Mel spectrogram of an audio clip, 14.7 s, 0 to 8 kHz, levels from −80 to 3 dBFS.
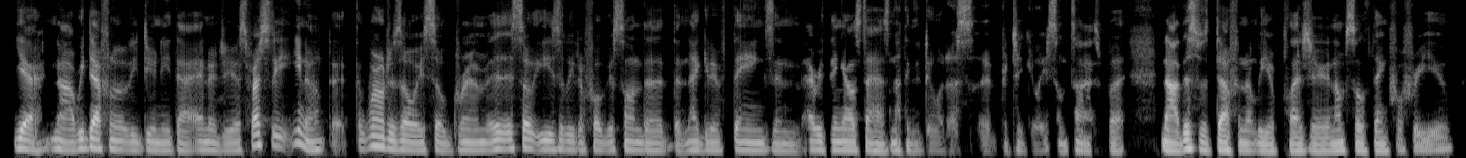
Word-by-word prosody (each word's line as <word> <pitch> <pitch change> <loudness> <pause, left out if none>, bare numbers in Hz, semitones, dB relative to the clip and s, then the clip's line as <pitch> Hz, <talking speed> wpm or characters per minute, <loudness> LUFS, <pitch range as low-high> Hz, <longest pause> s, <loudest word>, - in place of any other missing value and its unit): Yeah. 120 -7 +5
Now, 115 -4 +1
we 125 - +2
definitely 115 -5 +3
do 105 +1 -2
need 100 -2 -2
that 95 0 -2
energy, 100 -2 -2
especially, 155 +6 +1
you 195 - +2
know, 110 -4 0
the - - -9
the 115 - -7
world 145 0 +3
is 110 -1 +1
always 100 -1 +2
so 100 -4 0
grim. 100 +1 -1
I - - -2
it's 120 +1 +2
so 125 -2 +3
easily 110 0 -1
to 100 - -4
focus 105 +1 -3
on 105 -2 0
the 95 -1 -2
the - - -5
negative 100 +2 -3
things 100 -1 -1
and 95 -2 -5
everything 105 0 +1
else 100 -1 +3
that 105 - +1
has 90 -1 -1
nothing 100 -1 -3
to 90 - -9
do 95 +1 -10
with 95 - -14
us, - - -1
uh, - - -9
particularly 95 +2 -8
sometimes, 95 -3 -3
but - - -4 0.3
now 95 -3 +7
this 120 +4 +5
was 100 -2 +1
definitely 95 -2 +2
a 90 - -1
pleasure, 90 -1 0
and 95 +2 0
I'm 100 +1 +2
so 100 -2 +3
thankful 90 +1 -3
for - - -5
you. 130 -1 -3
100 Hz, 225 wpm, -27 LUFS, 95-110 Hz, 0.3 s, now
